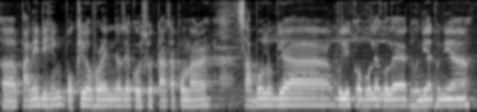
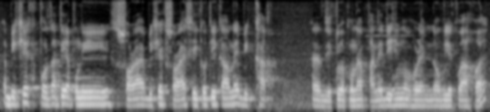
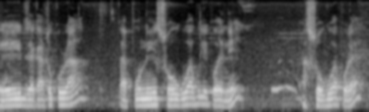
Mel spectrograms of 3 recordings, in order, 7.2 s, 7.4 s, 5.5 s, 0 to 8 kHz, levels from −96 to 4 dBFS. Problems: constant background noise, background conversations at intervals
